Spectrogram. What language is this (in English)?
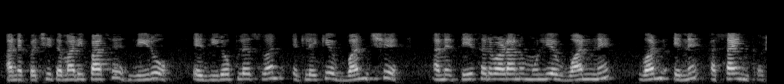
Gujarati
